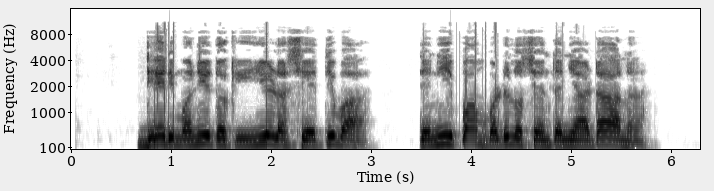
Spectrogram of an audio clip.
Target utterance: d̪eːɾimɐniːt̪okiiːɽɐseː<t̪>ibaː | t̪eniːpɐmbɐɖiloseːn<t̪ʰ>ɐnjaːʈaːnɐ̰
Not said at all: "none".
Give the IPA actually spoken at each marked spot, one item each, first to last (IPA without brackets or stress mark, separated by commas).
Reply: t̪, t̪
